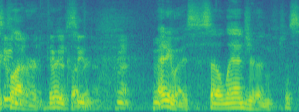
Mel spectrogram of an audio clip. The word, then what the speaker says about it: Langevin: the way it is Lanjin, not Langavven or Langavven. Yeah, it's a soft G like orange.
